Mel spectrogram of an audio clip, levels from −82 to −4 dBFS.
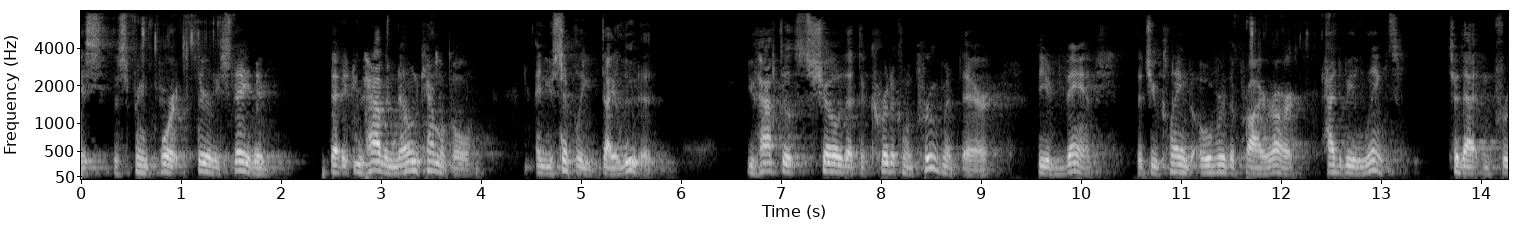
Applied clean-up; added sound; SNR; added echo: neural mask model Resemble Enhance denoiser.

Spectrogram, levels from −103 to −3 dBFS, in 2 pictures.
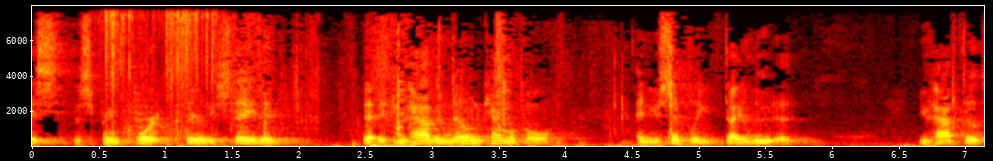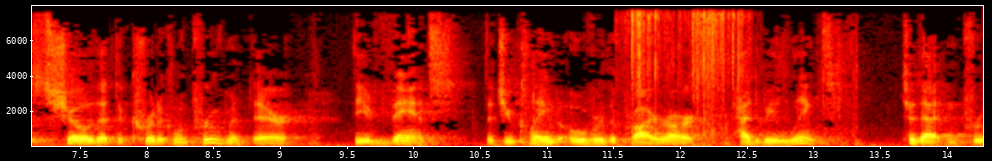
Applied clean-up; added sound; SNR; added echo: none; Coin (dropping); 12 dB; none.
